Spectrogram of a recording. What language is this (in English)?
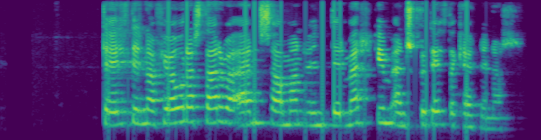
Icelandic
